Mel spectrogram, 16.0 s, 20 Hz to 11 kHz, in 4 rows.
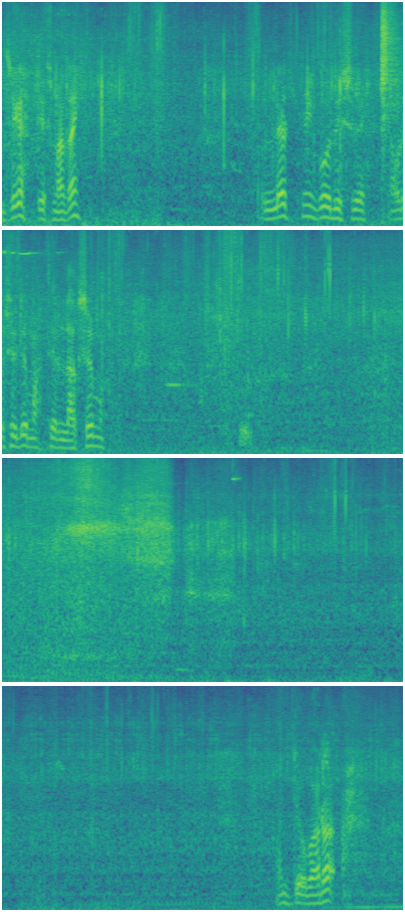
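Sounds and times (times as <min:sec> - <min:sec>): wind buffeting microphone: 0:00.0 - 0:13.7
motorcycle engine rumble: 0:00.0 - 0:16.0
hiss: 0:07.9 - 0:10.1.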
